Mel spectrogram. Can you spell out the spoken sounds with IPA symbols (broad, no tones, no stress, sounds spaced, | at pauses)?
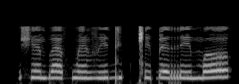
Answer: ʃ ɛ̃ b æ f w ɛ̃ v ɪ d i p ǁ ɪ ɓ ɛ r e m ʌ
